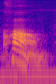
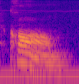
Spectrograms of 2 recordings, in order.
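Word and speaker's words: come: 발음 할 때는 컴 근데 이자는 마지막에 있는 이자는 사실은 거의 발음이 안 됐죠 컴이라 발음할 수는 없습니다 그래서 컴 컴 실제로 발음을 컴컴 하는게 아니라 외국에 발음을 따로 시켜 보게 되면 컴 컴 이렇게 발음을 합니다 이거 같은 경우는음 아들이라는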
